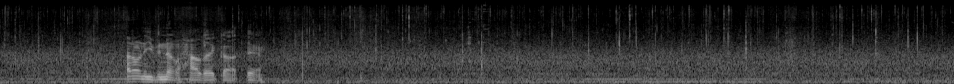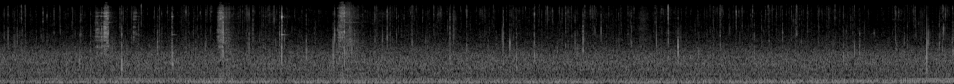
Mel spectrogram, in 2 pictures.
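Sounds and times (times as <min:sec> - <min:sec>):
rain hissing in woods: 0:00.0 - 0:19.0
sharp clicks or scrapes: 0:10.4 - 0:13.4.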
